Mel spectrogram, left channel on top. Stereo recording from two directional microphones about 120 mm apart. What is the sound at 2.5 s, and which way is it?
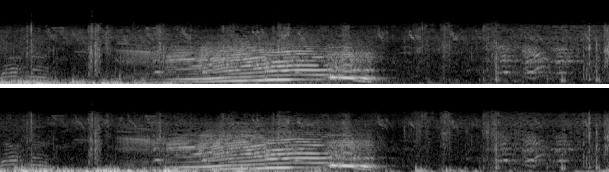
Livestock, 35° left (ahead or behind).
